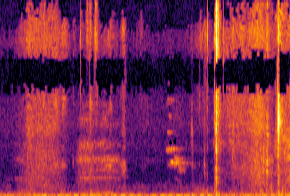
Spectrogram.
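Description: Faint scraping and a few light clicks of a glue-coated wooden dowel being pressed by hand into a drilled hole in an axe handle, over a low steady hum.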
